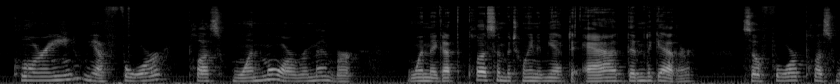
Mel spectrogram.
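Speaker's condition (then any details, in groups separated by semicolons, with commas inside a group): No condition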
